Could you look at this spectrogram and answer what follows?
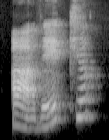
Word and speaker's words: avec: Avec, you pronounce the C, avec. Plaisir.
